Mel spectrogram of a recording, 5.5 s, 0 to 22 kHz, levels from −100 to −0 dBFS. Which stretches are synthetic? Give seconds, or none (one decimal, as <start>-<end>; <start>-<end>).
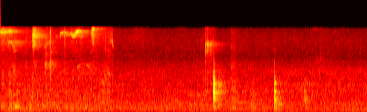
0.0-2.1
